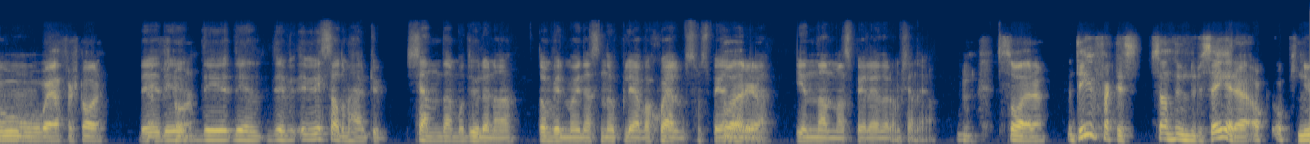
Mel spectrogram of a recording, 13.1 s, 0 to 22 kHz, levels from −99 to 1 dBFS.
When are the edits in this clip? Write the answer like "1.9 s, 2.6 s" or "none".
none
